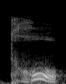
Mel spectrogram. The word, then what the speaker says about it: trop: If you want to use trop, and trop means too many, okay? Then you will have to put de and the noun without the article, okay? Remember, too many, trop, don't pronounce the final P.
